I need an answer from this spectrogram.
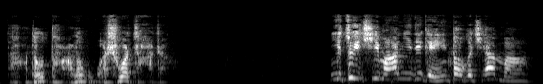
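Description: A man with a Northeastern Mandarin accent voicing a stern, domineering middle-aged male gang boss who lectures loudly. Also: very high-pitched, expressive, moderate pace, husky, voice pushed up, exaggerated voice. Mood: scolding. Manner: scolding, raised and lecturing.

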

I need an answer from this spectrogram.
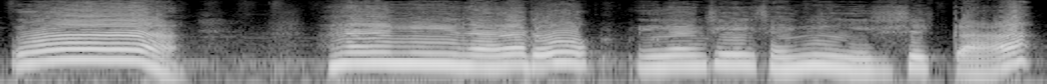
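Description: A woman's voice: medium pitch, lively intonation, slow, a little mellow, clean tone, dry recording, faint music behind. A woman playing an innocent, curious baby dragonfly in a children's shadow play, speaking with childlike wonder.

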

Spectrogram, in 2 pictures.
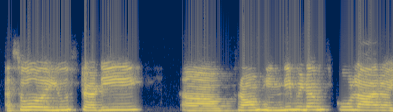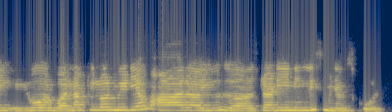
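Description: Speaking from a room in her home over a phone video call, a middle-aged YouTube host and mother works on English conversation. The call audio is dull and lo-fi, and her high voice comes across as measured and encouraging, sprinkled with filler pauses.

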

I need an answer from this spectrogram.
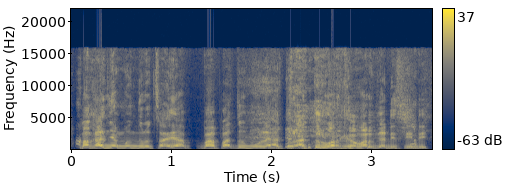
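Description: A man's voice: a little high, fast talker, crowd noise. A man in a comedic sketch, eagerly digging for gossip. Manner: nosy, gossip-hungry.

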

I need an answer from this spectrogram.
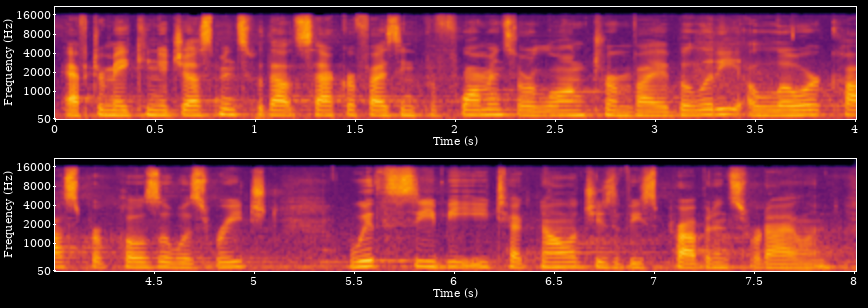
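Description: Low, flat-voiced woman in a hall. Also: quick pace. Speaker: town councilor. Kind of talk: reading meeting minutes aloud. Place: large indoor council chamber. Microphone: gooseneck desk microphone. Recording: echoey council chamber with noise.

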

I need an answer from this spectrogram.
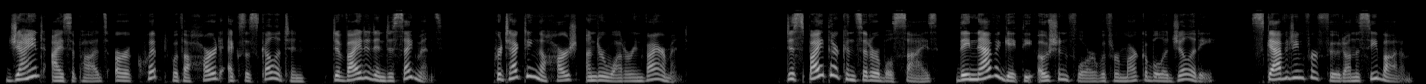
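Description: A woman reading scripted nature documentary narration in a measured, formal, grandly emphatic way. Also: lowish voice, big pitch swings, no echo, studio quality.

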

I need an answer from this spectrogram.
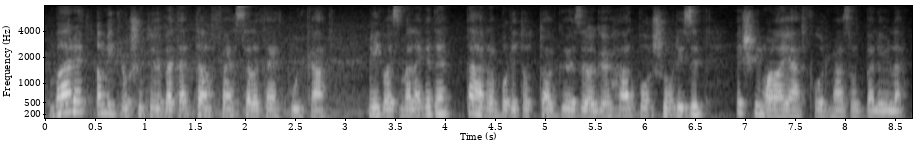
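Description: A woman narrating an audiobook in an even, measured way. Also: low voice, muffled recording, a little hiss or hum. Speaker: audiobook reader.

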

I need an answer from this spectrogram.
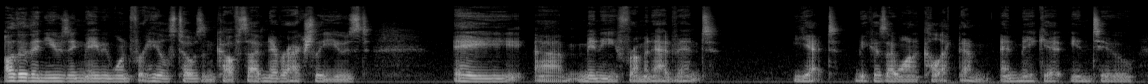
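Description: A knitting vlogger, hoarse from a cold, chatting casually to camera in a rambling, self-correcting way. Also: mid-range voice, sing-song, unhurried.

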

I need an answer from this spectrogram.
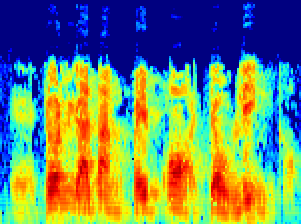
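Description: A man with an Isan accent tells a moral folk tale to lay listeners, speaking as a Buddhist storyteller. His mid-range voice is animated, fairly quick and a bit breathy, and he talks colloquially, repeating phrases for emphasis. The sound has a phone-like quality.

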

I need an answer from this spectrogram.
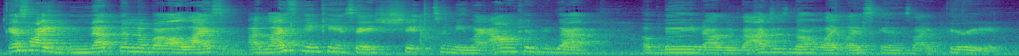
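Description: A woman's voice: on the low side, brisk, bright, forceful tone, slight background noise. Chatty young woman, talking while eating. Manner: chatty, heavy use of "like", talks while eating. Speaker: vlogger. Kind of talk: casual mukbang chat. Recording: echoey room, mic at a distance.

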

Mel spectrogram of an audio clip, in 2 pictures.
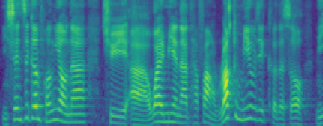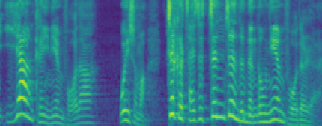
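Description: A woman's voice: fairly low pitch, fairly quick, hardly any pauses. A Buddhist nun giving a dharma lecture to a live audience, asking her listeners questions and mixing in the odd English word. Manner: animated, acts out quoted voices and asks the audience questions; mixes in English words.

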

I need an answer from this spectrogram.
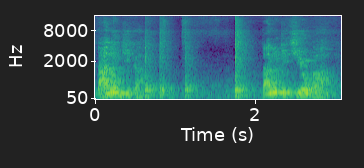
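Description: A man teaching a classroom math lesson, explaining step by step and firing quick questions at his students. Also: medium pitch, noisy background. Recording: echoey room, voice from far off.

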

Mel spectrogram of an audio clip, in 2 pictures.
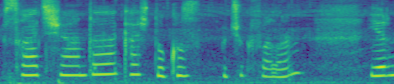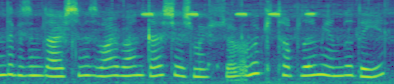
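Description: A woman with a high voice hosts her channel, speaking directly to viewers as she voices a role-play over a mobile game, with background noise behind her. She's chatty and easily frightened, gasping and fretting as she goes.

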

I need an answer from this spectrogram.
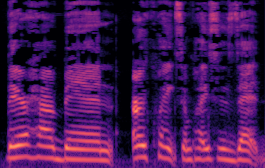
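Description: A woman's voice: medium pitch, steady tone, slow pace, mellow, dry recording. A woman in her thirties from the US, chatting casually to her viewers from a parked car, calling them y'all. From United States. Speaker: vlogger. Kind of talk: casual chat to camera. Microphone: phone camera on dashboard.

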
